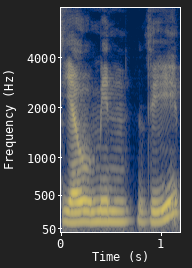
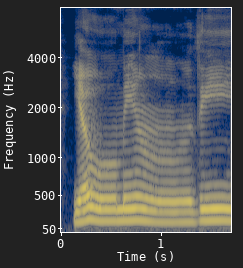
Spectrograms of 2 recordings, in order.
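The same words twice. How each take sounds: First: The n is pronounced clearly and distinctly. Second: The n is hidden with a nasal hum. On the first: The speaker calls it wrong. "bukan jelas, tidak dibaca jelas" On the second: The speaker calls it right. "tapi yaumin zi seperti itu"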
